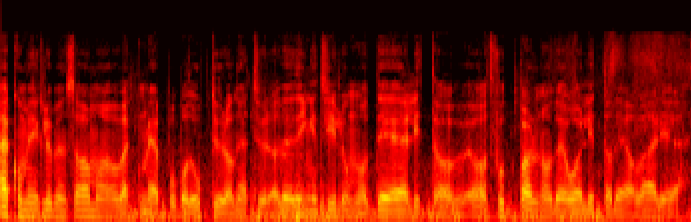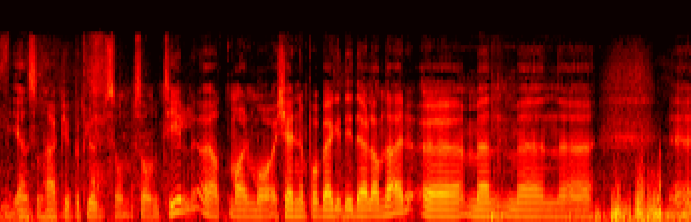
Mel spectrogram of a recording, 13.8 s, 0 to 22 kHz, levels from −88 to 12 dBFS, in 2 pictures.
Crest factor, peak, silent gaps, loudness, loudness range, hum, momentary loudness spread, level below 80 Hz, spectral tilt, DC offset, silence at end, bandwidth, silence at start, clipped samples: 24 dB; -4 dBFS; none; -29 LUFS; 4 LU; none; 8 LU; -50 dBFS; -6 dB/octave; under 0.1%; 0 s; 12 kHz; 0 s; under 0.1%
